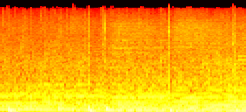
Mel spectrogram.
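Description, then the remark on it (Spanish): A crowd gives loud applause to the Lord, clapping steadily, a dense patter of many hands that keeps going throughout, while sustained musical tones play underneath. “Vamos, denle un aplauso bien fuerte al Señor.”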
